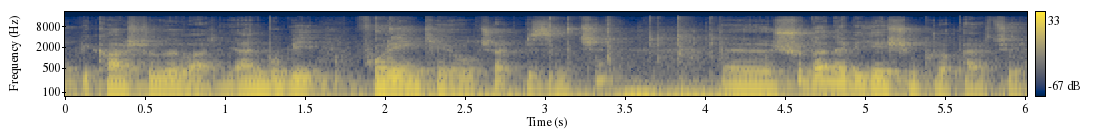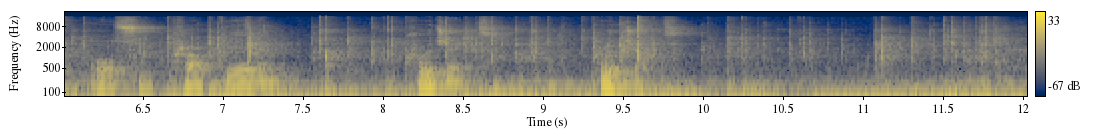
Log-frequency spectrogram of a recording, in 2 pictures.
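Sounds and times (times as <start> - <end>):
low steady hum: 0.0 - 12.0
keyboard typing: 2.9 - 4.2, 5.8 - 12.0.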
